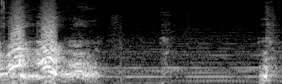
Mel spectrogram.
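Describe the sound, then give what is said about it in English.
A large dog barks aggressively near a house on a spring night: two loud, harsh barks in quick succession, a quiet pause, then a third, softer bark. “Yards from the main house, a large dog stood up and barked with fierce aggression.”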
